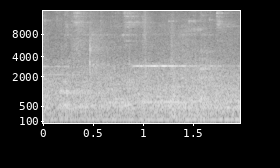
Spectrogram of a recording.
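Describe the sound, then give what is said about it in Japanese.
A loud, steady roar of a subway train moving through the underground Nagatacho subway station, with a broad rushing rumble and faint high metallic whines over it, and no one speaking. “永田町にいますえ永田町の地下鉄の駅にいまして”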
